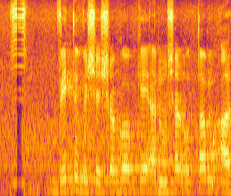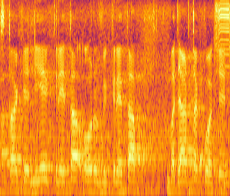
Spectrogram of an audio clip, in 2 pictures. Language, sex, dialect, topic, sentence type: Hindi, male, Hindustani Malvi Khadi Boli, banking, statement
